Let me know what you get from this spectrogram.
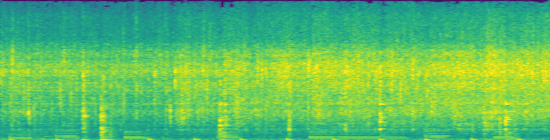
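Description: Minced pork, chili bean paste, garlic and ginger sizzling in oil in a frying pan, stirred with a wooden spatula that scrapes and knocks against the pan now and then.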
